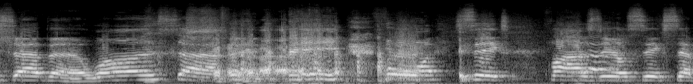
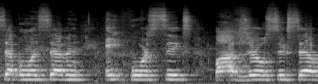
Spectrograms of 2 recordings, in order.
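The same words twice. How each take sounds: First: The number is said at a slow pace. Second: The number is said at a fast pace.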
